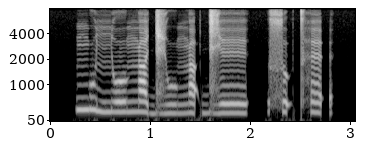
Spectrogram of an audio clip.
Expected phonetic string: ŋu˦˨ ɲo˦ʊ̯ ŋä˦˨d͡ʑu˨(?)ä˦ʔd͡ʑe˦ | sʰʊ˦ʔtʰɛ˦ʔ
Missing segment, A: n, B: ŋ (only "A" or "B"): B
